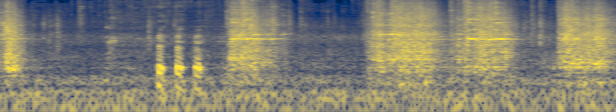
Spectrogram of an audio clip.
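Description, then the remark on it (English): A sliding train carriage door opens amid steady carriage rumble, followed by repeated rattling, clinking surges as a man pushes a catering trolley through, fairly loud, with faint muffled voices in the background. “The door opens and the man pushing the trolley with the catering trolley comes through.”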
